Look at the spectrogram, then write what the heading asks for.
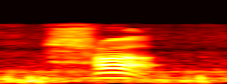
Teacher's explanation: ہا کا مخرج وسط حلق یعنی بیچ سے حلق کے درمیانی حصے سے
